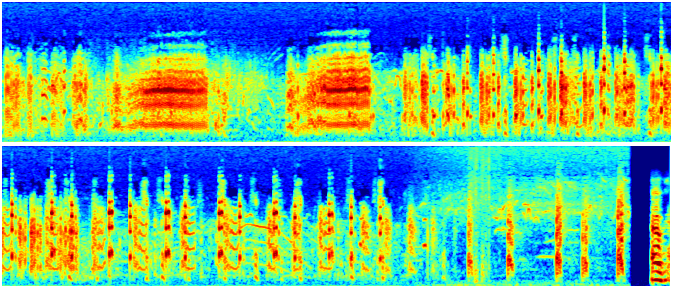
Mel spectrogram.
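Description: American Coot giving harsh, nasal croaks and grunts, starting with two long squawking bursts, then a rapid series of short clucking notes.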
